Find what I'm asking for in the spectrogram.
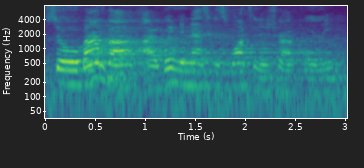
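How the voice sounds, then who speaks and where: Audible room echo with light background noise. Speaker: student actor. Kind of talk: theatrical monologue performance of a literary first-person narration. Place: stage.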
